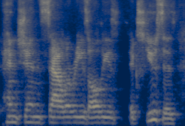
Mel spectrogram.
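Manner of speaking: ordinary talk, nothing marked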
